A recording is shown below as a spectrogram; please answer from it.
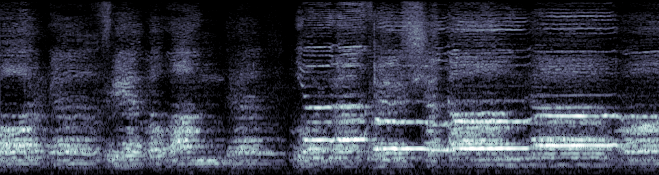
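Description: Choir singing. The first half has moving, syllable-by-syllable phrases; from about halfway the voices hold sustained chords that change every second or so.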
